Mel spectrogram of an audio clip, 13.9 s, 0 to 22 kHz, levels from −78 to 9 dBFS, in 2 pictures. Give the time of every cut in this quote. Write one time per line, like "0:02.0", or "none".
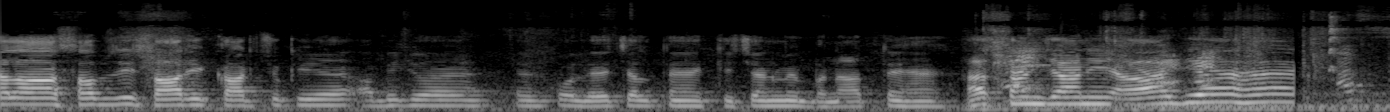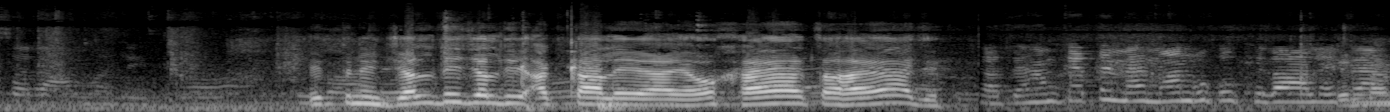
0:04.7
0:06.5
0:11.9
